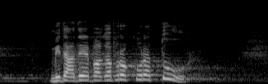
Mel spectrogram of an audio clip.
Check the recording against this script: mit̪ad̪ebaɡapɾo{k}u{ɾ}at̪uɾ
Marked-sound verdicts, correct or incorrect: correct, correct

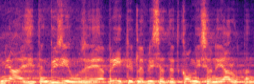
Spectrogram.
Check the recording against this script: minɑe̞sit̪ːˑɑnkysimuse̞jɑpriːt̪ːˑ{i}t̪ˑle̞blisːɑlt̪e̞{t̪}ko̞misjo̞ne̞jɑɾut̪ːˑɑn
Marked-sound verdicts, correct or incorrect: incorrect: y, correct

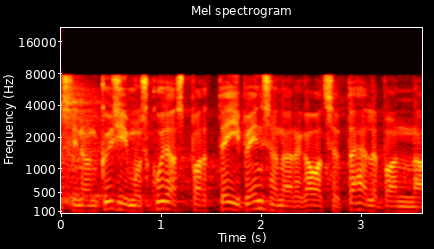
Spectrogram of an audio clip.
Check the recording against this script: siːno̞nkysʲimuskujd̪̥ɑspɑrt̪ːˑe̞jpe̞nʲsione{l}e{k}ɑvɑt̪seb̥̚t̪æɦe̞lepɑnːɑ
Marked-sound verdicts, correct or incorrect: incorrect: ɾ, correct

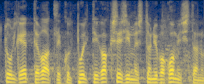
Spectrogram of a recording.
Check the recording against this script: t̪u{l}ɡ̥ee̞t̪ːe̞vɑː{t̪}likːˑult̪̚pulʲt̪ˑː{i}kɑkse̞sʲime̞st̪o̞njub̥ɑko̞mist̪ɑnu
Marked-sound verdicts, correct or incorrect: correct, correct, correct

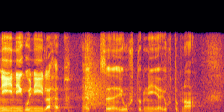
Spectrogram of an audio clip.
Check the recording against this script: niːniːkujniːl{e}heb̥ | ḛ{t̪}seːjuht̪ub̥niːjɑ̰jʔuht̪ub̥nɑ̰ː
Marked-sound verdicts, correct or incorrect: incorrect: æ, correct

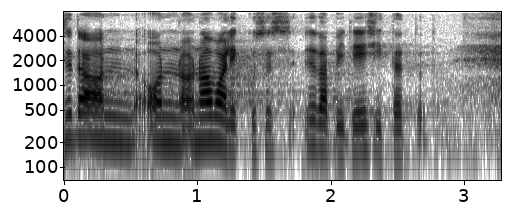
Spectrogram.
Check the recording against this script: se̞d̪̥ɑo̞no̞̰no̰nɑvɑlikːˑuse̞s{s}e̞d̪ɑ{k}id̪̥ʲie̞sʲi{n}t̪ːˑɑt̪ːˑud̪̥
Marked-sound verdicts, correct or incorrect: correct, incorrect: p, incorrect: none

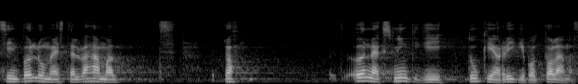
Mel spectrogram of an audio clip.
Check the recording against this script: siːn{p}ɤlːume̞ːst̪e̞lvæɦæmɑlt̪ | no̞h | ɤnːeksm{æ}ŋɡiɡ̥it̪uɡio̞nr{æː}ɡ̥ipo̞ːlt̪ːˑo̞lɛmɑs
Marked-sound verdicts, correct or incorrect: correct, incorrect: i, incorrect: iː

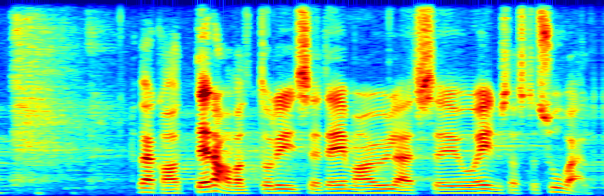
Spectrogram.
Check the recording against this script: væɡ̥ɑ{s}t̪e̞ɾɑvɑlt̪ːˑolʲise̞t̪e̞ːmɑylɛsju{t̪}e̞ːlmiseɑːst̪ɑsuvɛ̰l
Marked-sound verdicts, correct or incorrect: incorrect: none, incorrect: none

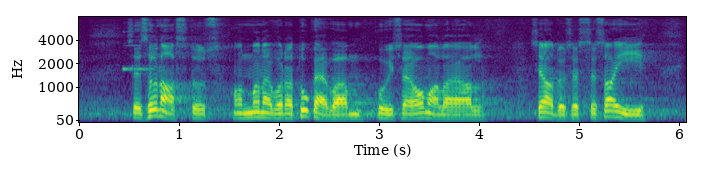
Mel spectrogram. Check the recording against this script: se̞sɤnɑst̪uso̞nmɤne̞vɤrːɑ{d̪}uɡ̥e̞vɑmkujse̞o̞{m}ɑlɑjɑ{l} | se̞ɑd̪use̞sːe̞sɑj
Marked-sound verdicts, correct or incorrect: incorrect: t̪, correct, correct

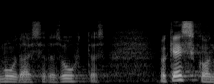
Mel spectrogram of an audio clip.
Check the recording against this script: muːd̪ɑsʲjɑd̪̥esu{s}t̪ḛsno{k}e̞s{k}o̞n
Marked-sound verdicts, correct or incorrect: incorrect: h, correct, correct

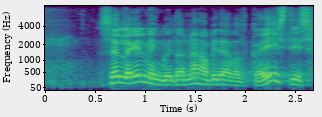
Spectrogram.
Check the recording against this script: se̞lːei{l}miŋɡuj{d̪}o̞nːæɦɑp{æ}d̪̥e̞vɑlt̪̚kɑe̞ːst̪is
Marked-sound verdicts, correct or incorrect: correct, correct, incorrect: i

